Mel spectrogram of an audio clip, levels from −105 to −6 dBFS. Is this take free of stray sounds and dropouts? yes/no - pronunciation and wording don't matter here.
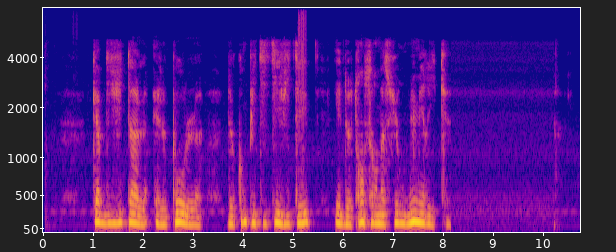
yes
